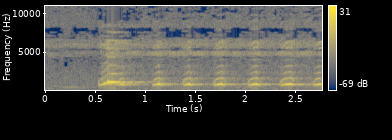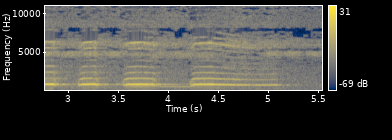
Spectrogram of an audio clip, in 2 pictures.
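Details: A captive perkutut bangkok, the zebra dove, bred at a bird farm in Kroya, Cilacap, Central Java, sings a soft rhythmic series of eight quick coos after a brighter first note, ending on two drawn-out notes in a quiet setting.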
